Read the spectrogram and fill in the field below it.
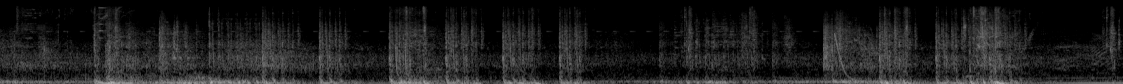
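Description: Guns fire in quick bursts of sharp shots.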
